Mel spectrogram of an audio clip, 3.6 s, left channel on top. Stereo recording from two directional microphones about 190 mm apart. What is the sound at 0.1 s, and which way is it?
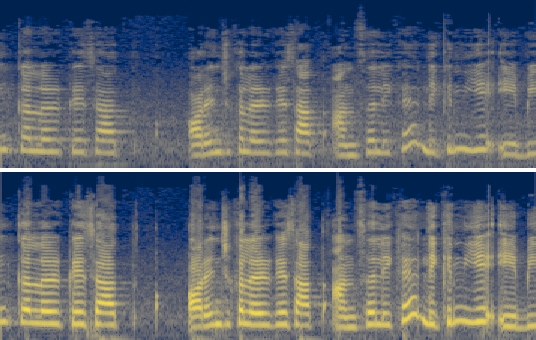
Speech, 40° right (ahead or behind).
